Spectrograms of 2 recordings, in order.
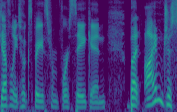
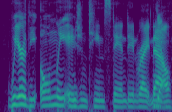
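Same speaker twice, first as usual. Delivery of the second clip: ordinary talk, nothing marked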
